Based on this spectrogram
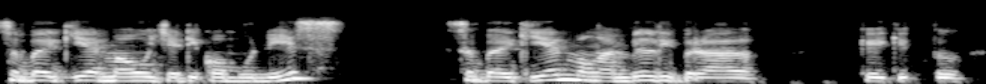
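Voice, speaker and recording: A woman's voice: lowish voice, steady tone, normal speed. A woman guest speaker casually explaining Korean culture in an online Q&A, often saying "kayak gitu". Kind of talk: online presentation and Q&A. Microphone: video call. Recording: dull lo-fi video call audio.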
